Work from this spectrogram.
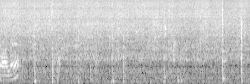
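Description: Prawns sizzling in a hot pan for a Sri Lankan prawn curry with drumsticks, a steady close frying hiss with sharp scattered clicks of stirring throughout, no voices.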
